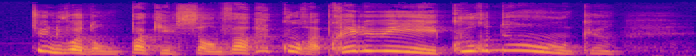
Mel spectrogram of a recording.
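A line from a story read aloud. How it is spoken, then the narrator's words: Boy's booming shout. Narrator (French): le garçon qui crie d'une voix de stentor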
